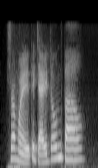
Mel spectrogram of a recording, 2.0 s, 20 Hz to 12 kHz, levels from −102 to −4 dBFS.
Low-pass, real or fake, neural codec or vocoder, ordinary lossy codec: 7.2 kHz; fake; codec, 16 kHz, 0.5 kbps, X-Codec, HuBERT features, trained on balanced general audio; MP3, 48 kbps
